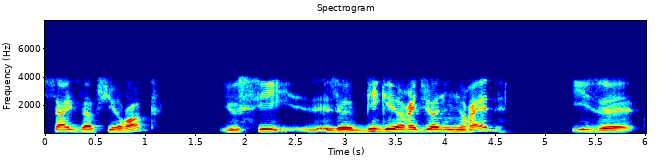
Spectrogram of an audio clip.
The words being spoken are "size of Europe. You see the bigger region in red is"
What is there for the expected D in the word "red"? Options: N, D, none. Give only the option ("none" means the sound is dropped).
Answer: D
